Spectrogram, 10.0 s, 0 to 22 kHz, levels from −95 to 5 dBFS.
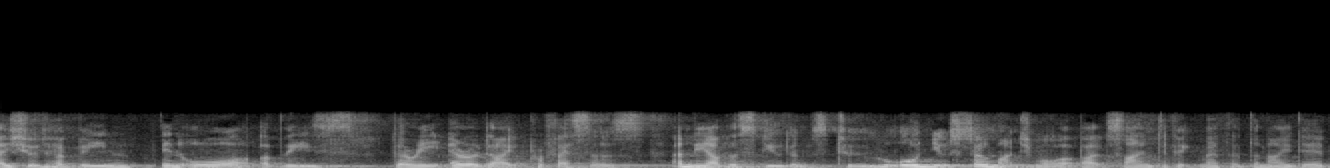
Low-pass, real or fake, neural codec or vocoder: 7.2 kHz; fake; codec, 44.1 kHz, 7.8 kbps, DAC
